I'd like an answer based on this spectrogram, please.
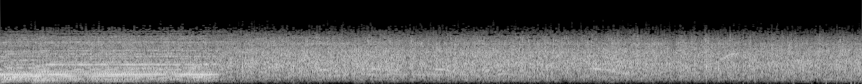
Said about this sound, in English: Thank you for applauding our musical aggression.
